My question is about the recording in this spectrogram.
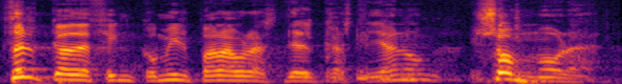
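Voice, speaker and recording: Man, high voice, rambling, colloquial, radio interview. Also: animated, normal speed, vocal fry, pushed and bright. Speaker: playwright presenting his play.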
